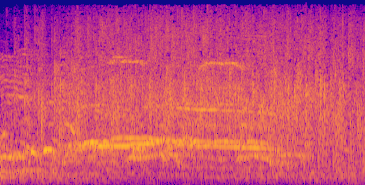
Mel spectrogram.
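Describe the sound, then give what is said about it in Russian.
Sustained audience applause, a dense, steady clatter of many hands clapping at an even loudness for several seconds, with faint crowd murmur mixed in. “Спасибо вам за такие аплодисменты.”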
